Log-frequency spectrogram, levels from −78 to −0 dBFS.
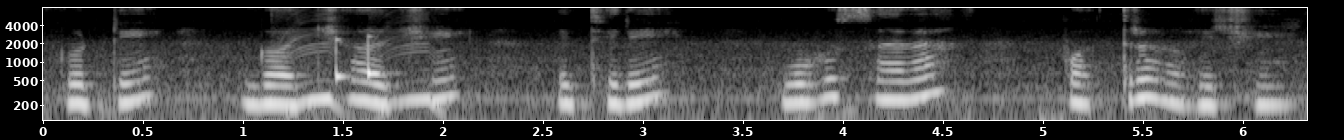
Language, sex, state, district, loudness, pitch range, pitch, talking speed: Odia, female, Odisha, Khordha, -20 LUFS, 215-255 Hz, 225 Hz, 75 wpm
